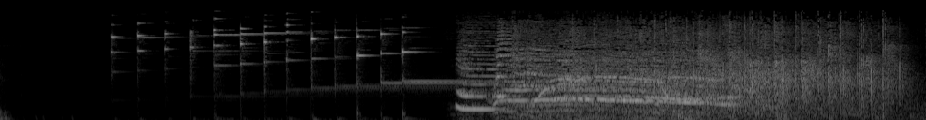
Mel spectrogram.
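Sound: crowd cheering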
